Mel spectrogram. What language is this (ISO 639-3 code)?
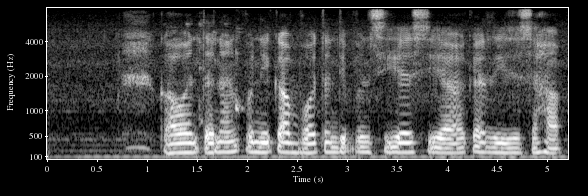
jav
